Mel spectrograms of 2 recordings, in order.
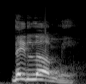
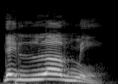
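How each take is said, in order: First: Said in the usual way. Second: "love" stretched out slowly; emphatic repeat with a drawn-out "love"; stress on love. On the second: Real, not acted. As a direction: lean long and hard on "love".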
